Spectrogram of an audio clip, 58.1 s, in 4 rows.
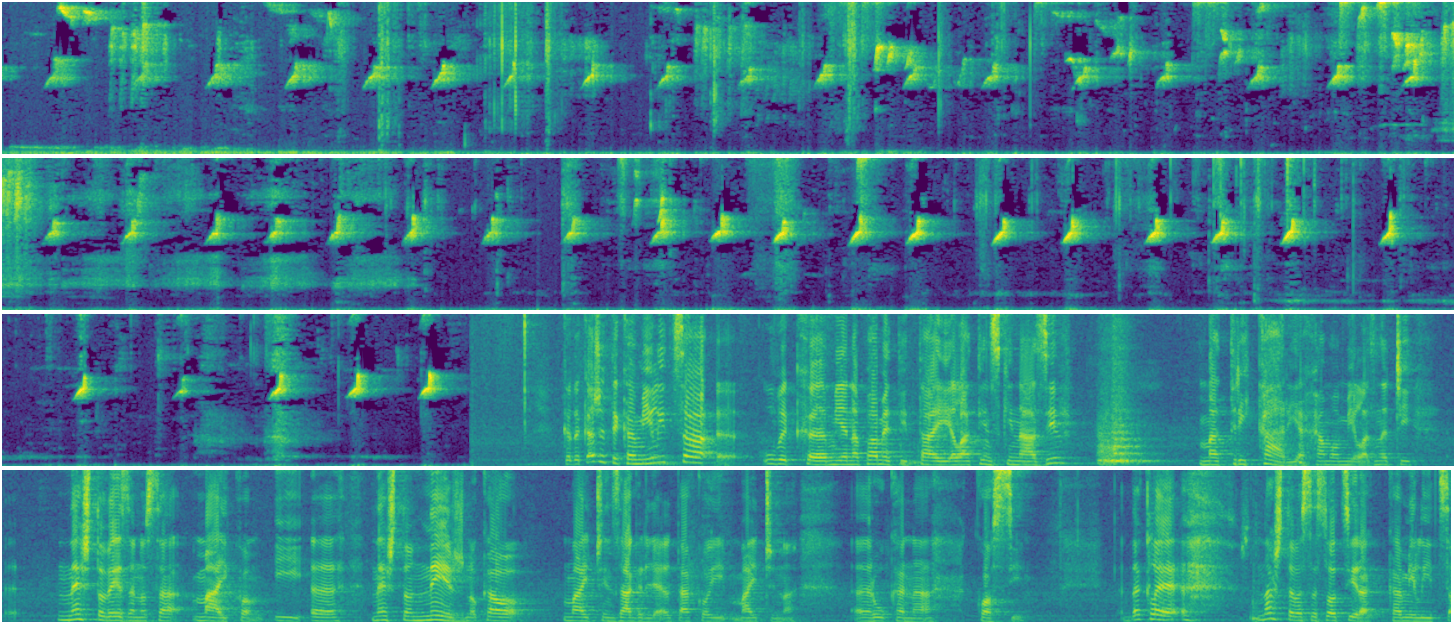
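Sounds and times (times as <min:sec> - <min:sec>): low rumble: 0:00.0 - 0:25.5
other birds calling: 0:00.0 - 0:46.0, 0:51.2 - 0:57.5.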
